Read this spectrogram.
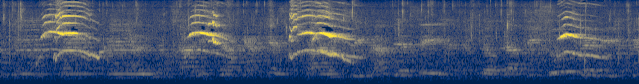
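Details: Kittens meowing: high, thin, wavering mews with a rising-then-falling shape, four strong calls spaced a second or more apart, with softer lower mews and faint background murmur between them.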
